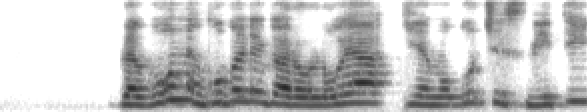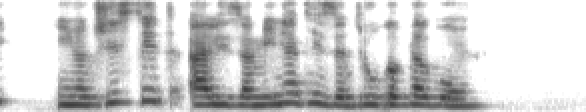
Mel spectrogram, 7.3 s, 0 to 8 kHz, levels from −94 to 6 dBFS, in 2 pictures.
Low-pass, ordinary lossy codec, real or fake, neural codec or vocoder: 7.2 kHz; none; fake; codec, 44.1 kHz, 2.6 kbps, SNAC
